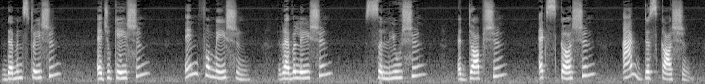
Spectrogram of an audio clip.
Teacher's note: So these are the words which follow a set rule of syllable stress, where you basically give the word stress on the second from the end, which is penultimate syllable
